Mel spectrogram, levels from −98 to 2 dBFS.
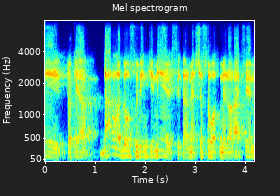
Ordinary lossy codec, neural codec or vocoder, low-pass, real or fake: Opus, 16 kbps; none; 7.2 kHz; real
